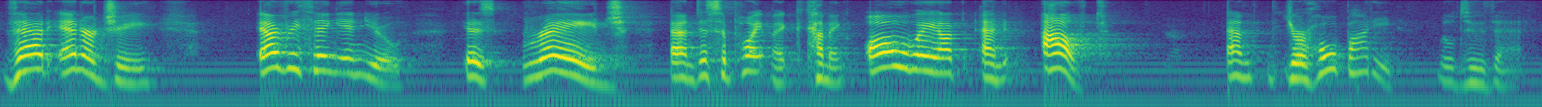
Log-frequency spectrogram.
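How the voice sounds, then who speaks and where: A woman's voice: a little high, big pitch swings, measured pace. A woman coaching a singer in rehearsal, encouraging and probing. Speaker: acting coach.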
